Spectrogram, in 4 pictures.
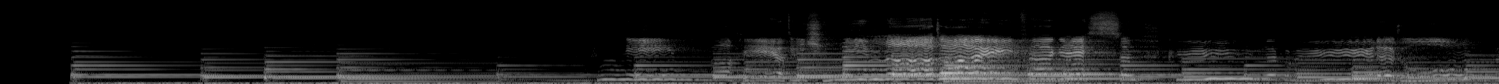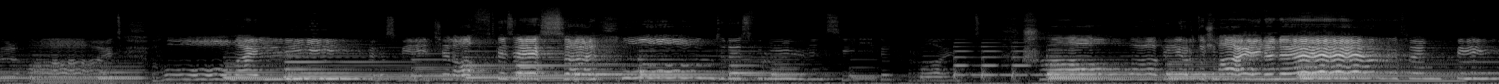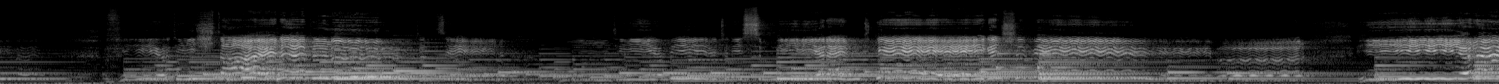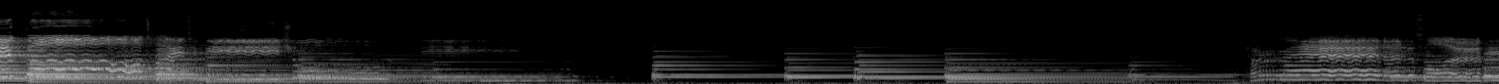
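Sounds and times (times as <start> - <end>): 
piano: 0.0 - 59.9
person singing: 5.8 - 50.8, 57.4 - 59.9.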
